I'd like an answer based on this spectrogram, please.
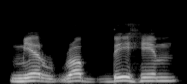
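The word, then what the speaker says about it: من ربهم: मैं हिज्जे करके आपको दिखाता हूँ, मीम, नून, रा जेर, मिर। ठीक, रा, बा जबर, रब, मिर रब, बा जेर बे, मिर रब, हा मीम जेर हिम, मिर रब्बिहिम।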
